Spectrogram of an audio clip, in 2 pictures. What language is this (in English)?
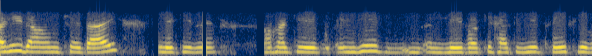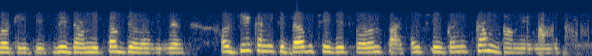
Maithili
